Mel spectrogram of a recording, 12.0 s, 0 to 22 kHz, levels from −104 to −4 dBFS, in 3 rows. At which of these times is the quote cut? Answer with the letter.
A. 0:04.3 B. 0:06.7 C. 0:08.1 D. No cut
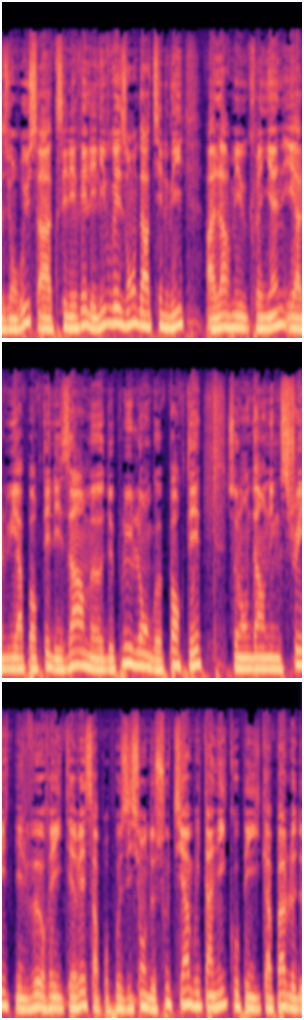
C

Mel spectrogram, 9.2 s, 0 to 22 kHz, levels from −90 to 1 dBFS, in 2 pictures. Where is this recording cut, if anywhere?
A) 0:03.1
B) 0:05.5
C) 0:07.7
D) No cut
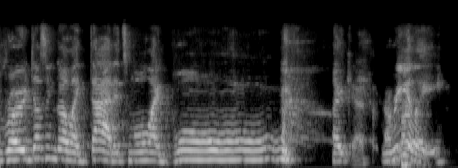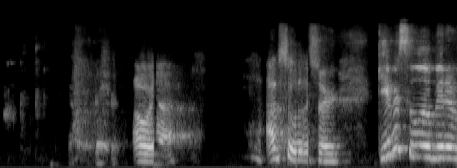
C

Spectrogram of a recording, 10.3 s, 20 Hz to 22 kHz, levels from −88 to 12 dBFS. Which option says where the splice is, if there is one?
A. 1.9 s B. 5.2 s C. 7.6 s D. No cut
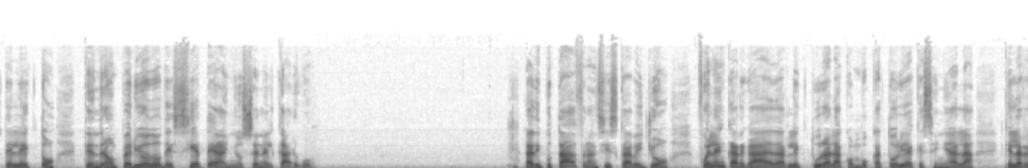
B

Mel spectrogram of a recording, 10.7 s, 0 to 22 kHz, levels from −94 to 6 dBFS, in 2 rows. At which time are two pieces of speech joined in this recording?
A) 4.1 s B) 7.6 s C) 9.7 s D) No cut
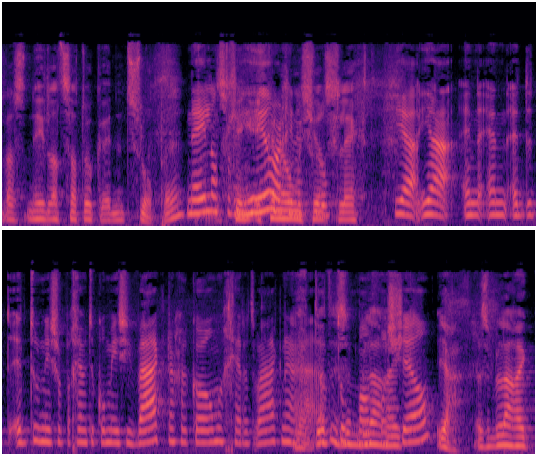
A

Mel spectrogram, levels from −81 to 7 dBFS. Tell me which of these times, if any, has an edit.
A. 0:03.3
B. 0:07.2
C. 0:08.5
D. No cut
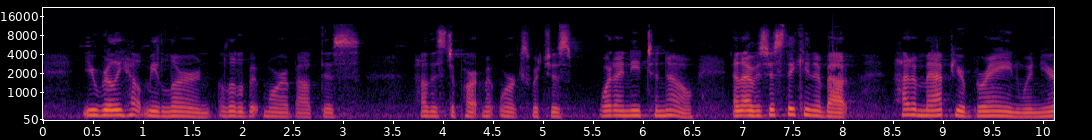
D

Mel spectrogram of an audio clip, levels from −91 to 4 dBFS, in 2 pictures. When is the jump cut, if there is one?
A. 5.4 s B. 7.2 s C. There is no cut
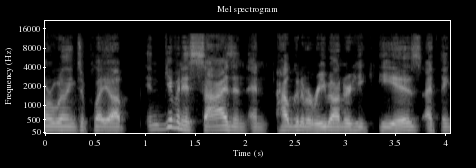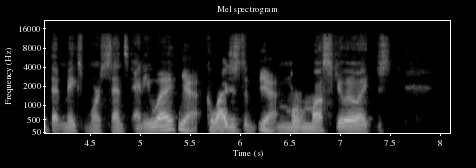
C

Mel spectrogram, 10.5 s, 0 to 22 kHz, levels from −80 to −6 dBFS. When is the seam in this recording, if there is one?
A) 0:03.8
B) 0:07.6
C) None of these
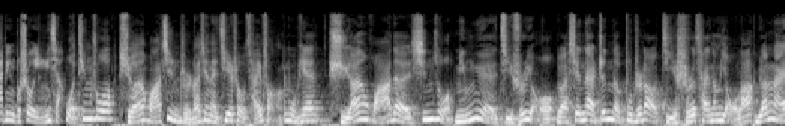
A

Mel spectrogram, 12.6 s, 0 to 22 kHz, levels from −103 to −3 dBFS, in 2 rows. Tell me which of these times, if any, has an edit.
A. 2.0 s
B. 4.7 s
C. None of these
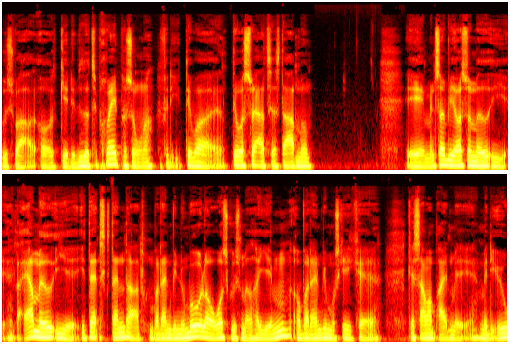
A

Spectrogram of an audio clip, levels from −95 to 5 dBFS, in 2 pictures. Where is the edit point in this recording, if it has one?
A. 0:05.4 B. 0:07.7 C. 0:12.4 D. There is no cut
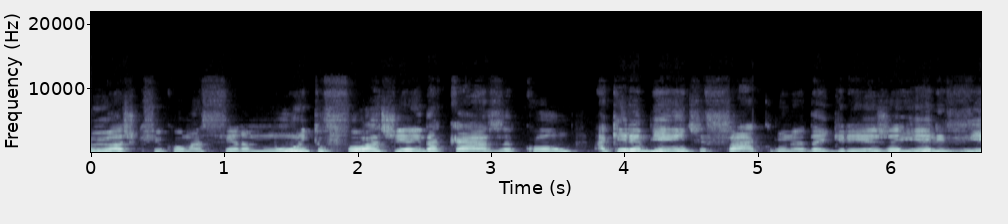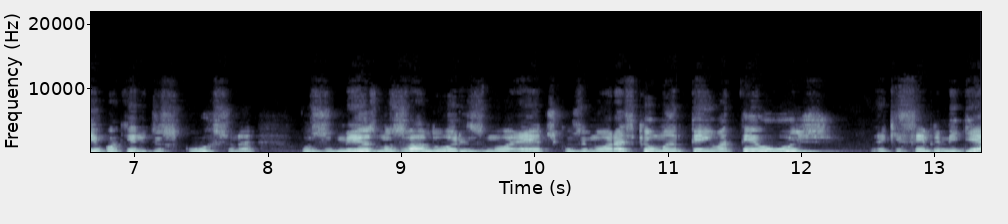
D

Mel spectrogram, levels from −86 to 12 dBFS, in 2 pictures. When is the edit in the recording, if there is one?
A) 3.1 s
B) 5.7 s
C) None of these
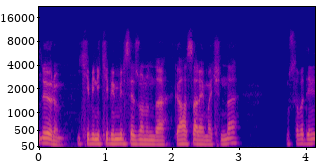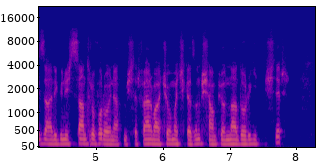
C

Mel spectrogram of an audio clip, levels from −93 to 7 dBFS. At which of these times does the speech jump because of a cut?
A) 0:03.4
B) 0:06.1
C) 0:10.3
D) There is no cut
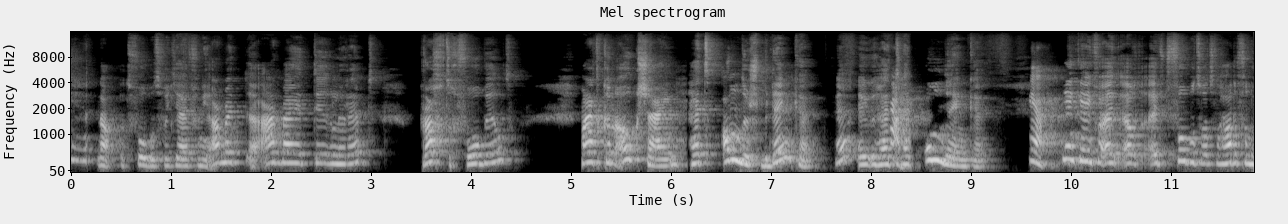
B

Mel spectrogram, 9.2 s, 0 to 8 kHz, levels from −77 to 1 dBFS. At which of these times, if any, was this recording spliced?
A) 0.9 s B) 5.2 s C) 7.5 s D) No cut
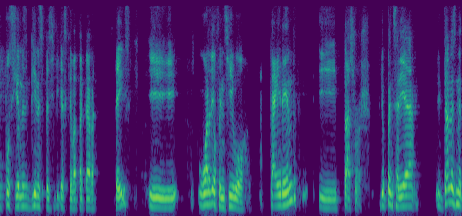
B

